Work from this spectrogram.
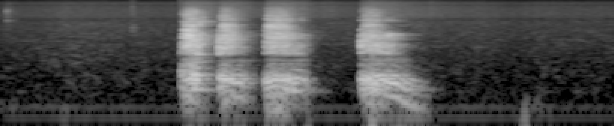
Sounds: Throat clearing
